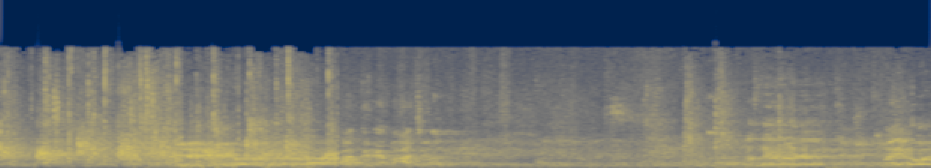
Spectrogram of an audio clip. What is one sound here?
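An elderly man speaks firmly nearby in an echoing hall.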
